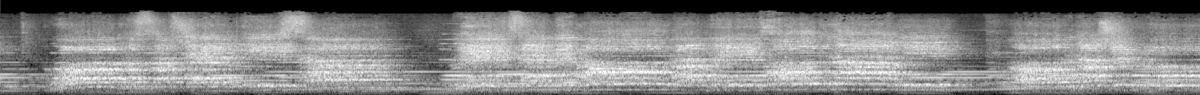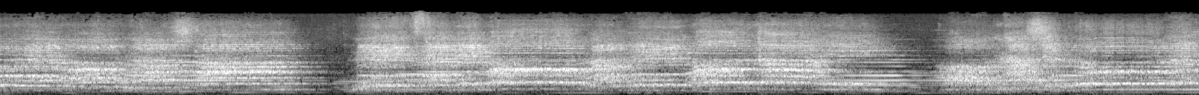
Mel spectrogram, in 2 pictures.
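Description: Church congregation singing a hymn together, in long phrases with a short breath pause every six or seven seconds.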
